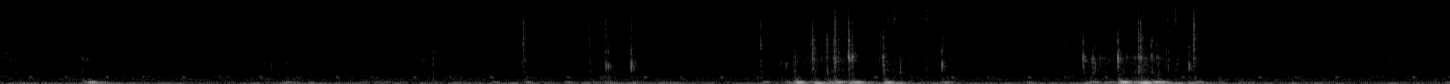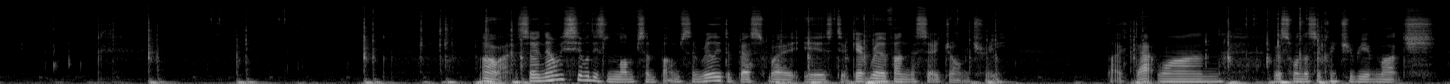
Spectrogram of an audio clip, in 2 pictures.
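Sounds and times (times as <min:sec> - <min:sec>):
computer keyboard keystrokes: 0:05.2 - 0:06.5, 0:07.6 - 0:09.6, 0:10.8 - 0:12.1, 0:13.9 - 0:19.8, 0:22.3 - 0:23.4, 0:25.7 - 0:27.9.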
